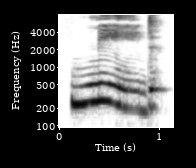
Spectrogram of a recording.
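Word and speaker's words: knead: Knack, knee, need. And yes, this is pronounced the same as need.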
